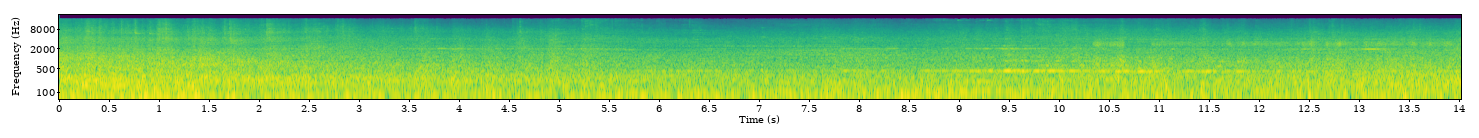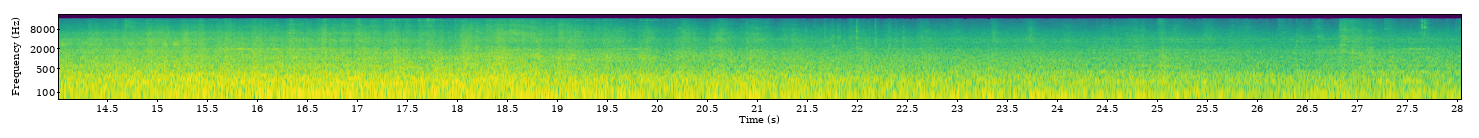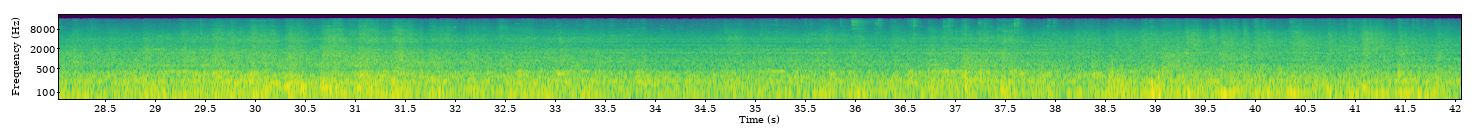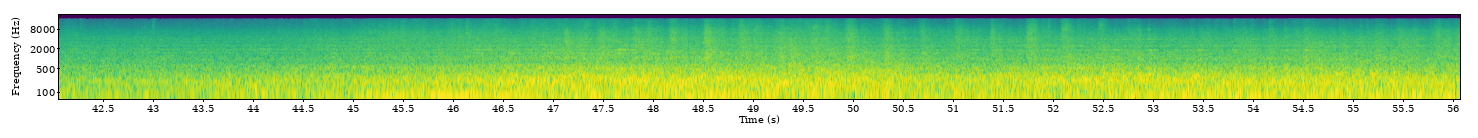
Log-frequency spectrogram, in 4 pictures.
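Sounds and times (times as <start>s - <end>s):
freight train wheels rumbling: 0.0s - 56.0s.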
